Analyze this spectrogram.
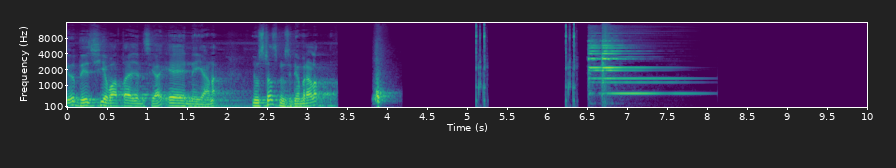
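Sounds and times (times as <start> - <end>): quick double clicks: 5.1 - 5.3, 6.2 - 6.4
bright bell ding: 6.5 - 8.2.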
